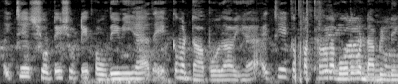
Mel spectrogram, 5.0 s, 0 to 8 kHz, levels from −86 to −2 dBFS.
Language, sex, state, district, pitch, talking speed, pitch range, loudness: Punjabi, male, Punjab, Kapurthala, 200 Hz, 230 wpm, 170-225 Hz, -16 LUFS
